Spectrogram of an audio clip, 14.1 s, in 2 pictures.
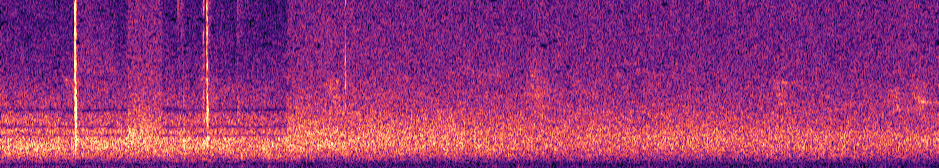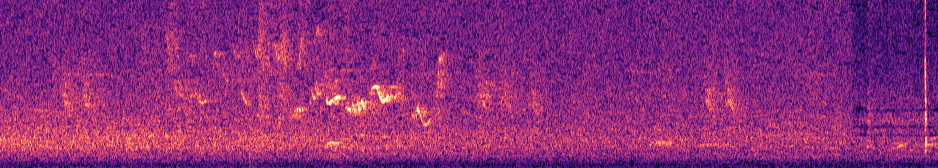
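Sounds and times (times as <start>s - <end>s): outdoor background hiss: 0.0s - 14.0s
bird chirping: 2.2s - 13.4s.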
